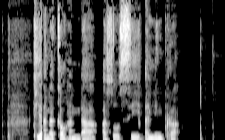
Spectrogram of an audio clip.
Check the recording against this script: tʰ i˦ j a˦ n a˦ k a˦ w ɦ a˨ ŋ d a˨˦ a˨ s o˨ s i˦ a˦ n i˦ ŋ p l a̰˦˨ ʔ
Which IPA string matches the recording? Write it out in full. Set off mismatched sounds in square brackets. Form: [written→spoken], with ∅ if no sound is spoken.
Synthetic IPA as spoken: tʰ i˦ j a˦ n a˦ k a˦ w ɦ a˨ [ŋ→n] d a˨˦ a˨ s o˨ s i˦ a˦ n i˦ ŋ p [l→ɾ] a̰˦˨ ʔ

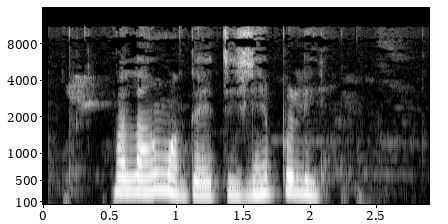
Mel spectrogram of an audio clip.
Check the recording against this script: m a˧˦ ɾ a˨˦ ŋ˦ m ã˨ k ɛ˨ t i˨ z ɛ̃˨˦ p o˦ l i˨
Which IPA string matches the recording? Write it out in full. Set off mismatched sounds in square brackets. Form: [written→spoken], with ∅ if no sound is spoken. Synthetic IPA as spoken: m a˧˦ [ɾ→l] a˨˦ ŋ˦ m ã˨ [k→ɡ] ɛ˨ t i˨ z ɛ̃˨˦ p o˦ l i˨

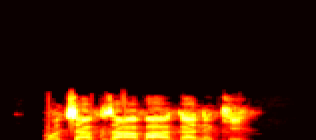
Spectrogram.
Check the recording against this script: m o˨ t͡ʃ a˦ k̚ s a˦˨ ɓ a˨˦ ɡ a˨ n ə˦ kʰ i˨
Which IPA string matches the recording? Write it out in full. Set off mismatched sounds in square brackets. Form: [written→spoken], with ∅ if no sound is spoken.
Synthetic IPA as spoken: m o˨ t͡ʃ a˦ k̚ [s→z] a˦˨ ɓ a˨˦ ɡ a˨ n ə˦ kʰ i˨

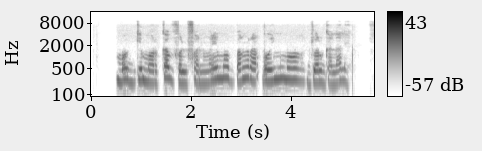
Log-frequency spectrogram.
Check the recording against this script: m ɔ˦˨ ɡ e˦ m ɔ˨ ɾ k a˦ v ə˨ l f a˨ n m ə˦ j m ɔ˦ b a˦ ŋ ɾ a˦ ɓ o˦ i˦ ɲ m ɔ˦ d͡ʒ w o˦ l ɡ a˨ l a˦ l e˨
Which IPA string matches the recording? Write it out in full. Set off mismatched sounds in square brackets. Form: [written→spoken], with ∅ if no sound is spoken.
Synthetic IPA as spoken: m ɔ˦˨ ɡ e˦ m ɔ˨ ɾ k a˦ v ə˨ l f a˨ n m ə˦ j m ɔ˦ b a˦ ŋ ɾ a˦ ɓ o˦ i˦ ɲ m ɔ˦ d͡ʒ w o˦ l ɡ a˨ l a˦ l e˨

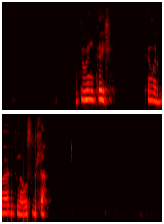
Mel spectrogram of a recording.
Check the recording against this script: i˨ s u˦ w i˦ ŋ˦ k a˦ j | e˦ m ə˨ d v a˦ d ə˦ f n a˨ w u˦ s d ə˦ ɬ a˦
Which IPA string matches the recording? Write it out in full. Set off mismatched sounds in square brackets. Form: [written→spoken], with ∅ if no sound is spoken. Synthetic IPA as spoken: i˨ [s→t] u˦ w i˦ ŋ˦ k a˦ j | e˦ m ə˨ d [v→b] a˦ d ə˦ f n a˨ w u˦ s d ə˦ ɬ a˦

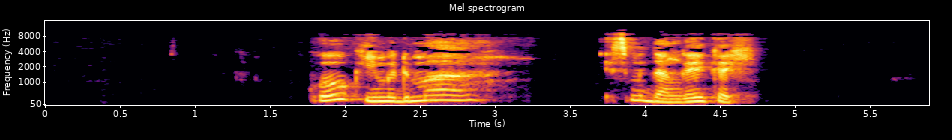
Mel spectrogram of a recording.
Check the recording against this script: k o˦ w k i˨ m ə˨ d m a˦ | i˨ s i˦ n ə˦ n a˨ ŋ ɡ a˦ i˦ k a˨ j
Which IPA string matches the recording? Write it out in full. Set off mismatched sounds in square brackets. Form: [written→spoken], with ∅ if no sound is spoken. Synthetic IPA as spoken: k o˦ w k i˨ m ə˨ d m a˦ | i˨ s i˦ [n→m] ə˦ [n→d] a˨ ŋ ɡ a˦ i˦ k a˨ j

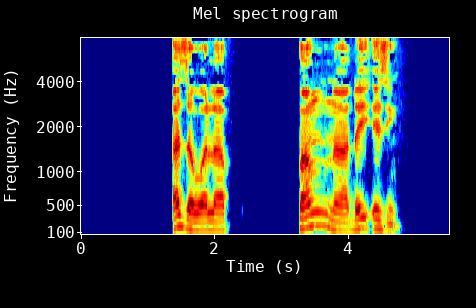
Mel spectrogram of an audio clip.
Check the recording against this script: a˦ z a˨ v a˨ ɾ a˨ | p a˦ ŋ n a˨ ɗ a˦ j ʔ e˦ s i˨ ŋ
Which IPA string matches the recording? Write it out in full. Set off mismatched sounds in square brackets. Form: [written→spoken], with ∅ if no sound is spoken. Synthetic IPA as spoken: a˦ z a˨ [v→w] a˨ [ɾ→l] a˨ | p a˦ ŋ n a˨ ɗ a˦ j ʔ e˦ [s→z] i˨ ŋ

